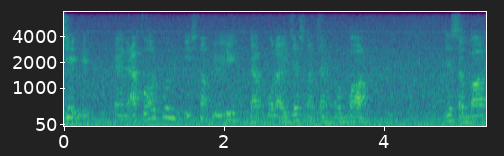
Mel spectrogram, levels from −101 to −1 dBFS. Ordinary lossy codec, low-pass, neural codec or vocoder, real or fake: none; 7.2 kHz; vocoder, 22.05 kHz, 80 mel bands, WaveNeXt; fake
